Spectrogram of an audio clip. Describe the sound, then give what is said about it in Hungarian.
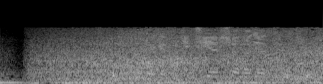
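A steady, dense wash of road traffic jammed outside a school in central Szeged, Hungary, at the 7:30 to 8 morning rush hour, with engines and tire noise blending into one continuous roar that holds a constant loudness throughout. “Szokásos tulekedés egy szegedi belvárosi iskola előtt. Minden reggel 7:30 és 8 között megbénul a közlekedés.”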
